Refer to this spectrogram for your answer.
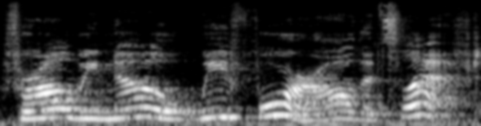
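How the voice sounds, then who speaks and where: A woman puts on a character voice at a high pitch with ordinary pitch variation. Her pace is moderate, and clear background noise is present. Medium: read story. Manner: smug.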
